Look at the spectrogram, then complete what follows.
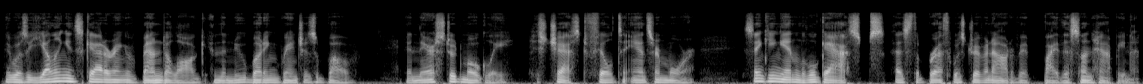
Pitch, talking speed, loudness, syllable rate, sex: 95 Hz, 210 wpm, -19 LUFS, 5.8 syllables/s, male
